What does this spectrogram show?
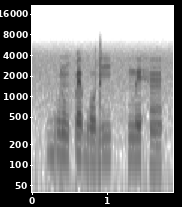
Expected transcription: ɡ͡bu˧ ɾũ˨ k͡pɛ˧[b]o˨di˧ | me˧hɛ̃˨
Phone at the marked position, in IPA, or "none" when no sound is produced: b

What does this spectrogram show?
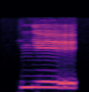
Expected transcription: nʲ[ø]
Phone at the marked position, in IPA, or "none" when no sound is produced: e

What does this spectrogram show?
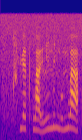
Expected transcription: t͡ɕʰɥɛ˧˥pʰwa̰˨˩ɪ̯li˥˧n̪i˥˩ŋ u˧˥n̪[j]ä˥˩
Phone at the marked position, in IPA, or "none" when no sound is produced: w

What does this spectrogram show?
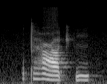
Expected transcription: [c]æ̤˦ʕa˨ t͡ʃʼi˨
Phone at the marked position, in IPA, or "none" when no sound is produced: t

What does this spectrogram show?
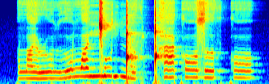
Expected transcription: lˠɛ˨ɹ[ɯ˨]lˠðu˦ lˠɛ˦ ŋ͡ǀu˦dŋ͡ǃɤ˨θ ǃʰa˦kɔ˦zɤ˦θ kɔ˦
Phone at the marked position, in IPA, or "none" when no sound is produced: u˨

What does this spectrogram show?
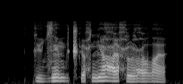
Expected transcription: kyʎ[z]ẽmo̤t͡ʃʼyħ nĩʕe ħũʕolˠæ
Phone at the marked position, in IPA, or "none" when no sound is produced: z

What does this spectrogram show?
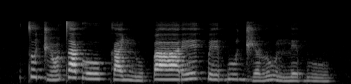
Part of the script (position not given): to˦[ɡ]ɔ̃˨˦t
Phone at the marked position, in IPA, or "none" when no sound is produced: d͡ʒ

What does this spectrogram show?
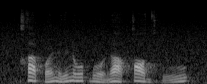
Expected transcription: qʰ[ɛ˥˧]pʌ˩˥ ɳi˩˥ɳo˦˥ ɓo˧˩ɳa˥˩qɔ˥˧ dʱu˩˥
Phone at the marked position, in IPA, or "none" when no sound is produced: ɛ˥˧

